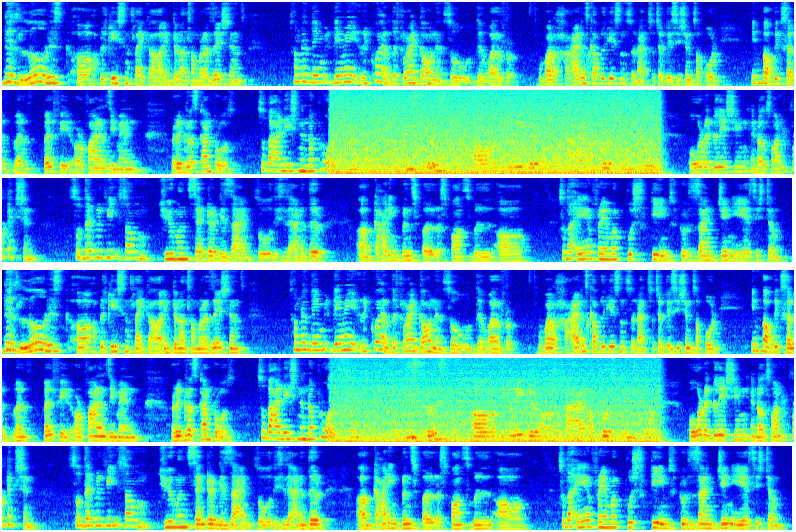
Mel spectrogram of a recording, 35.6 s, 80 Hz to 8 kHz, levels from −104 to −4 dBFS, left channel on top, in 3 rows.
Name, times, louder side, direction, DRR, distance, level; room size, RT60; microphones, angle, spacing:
voice 1, 0.0-3.6 4.4-7.7 8.0-10.7 11.2-14.1 14.4-15.3 15.7-17.3 17.7-18.5 18.9-21.7 22.2-24.3 24.8-28.6 29.1-31.6 32.1-35.4, right 3 dB, 50° right, 0 dB, 0.4 m, -32 dB
sound 1, 16.8-21.8, left 1 dB, 30° left, 0.3 m, -25 dB
2.3 x 2.1 x 2.8 m, 0.32 s
head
